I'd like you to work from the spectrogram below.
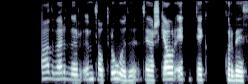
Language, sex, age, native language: Icelandic, female, 50-59, Icelandic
